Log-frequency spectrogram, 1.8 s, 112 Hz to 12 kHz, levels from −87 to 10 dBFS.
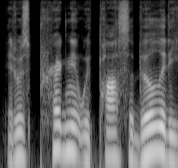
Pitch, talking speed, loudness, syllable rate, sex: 145 Hz, 170 wpm, -17 LUFS, 5.8 syllables/s, male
